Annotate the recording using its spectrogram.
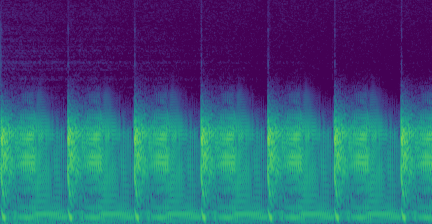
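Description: Hardstyle dance music muffled by a low-pass filter, with everything above the midrange cut away. A pitched kick drum whose pitch drops strikes about every two-thirds of a second over a sustained bass chord.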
